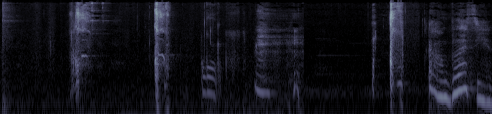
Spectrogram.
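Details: Compilation of babies sneezing: several short, sharp infant sneezes separated by pauses, with soft baby vocal sounds at the end.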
